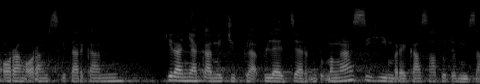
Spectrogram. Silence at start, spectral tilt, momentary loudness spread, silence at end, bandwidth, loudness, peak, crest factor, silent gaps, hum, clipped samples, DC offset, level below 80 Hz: 0 s; -6.5 dB/octave; 7 LU; 0 s; 15.5 kHz; -39 LUFS; -20 dBFS; 18 dB; none; none; under 0.1%; under 0.1%; -72 dBFS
